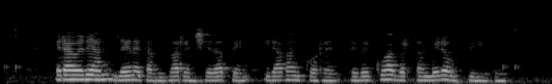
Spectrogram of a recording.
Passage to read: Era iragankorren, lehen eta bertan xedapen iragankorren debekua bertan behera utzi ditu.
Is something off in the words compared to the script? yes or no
yes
